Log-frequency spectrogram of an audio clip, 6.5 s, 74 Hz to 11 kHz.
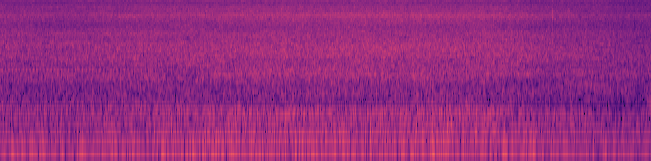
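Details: Rheem package unit (about 2006, 480 V) blower after a thrown-belt no-heat call; even, steady air rush and motor hum with no belt slap or squeal, running smoothly with only slight vibration.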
